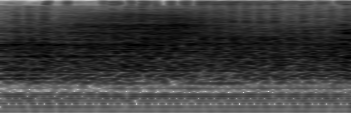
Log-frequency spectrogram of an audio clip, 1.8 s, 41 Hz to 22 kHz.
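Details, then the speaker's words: 2007 Kawasaki ZZR600, carbureted DOHC inline four, idling on choke as it starts to warm, with the choke then pulled off. Short, smooth, even buzz at a steady high pitch with no ticking or stumbling. Normal cold idle. "let's see if we can pull this choke off now that we got a little temperature. There we go."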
